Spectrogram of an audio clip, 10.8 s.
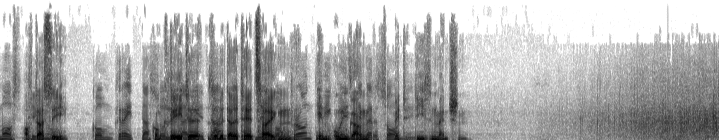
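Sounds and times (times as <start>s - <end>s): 
speech: 0.0s - 7.1s
audience applause after a speech by the Pope: 8.4s - 10.7s.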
